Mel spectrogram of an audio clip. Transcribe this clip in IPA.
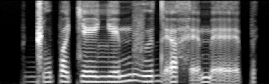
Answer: ɡ͡ǁ o p ʌ c e ʎ e m v ɯ d ɛ̰ ɐ̯ h ɛ̰ m ɛ̰ p

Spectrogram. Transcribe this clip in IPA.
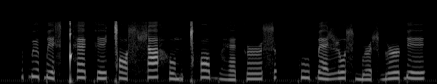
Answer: ɓ ʏ˦ ɓ e˨ s ǃʰ ɛ˦ k e˨˦ ǀ ɔ˨ s ɬ a˦ h o˨ m ǀʰ ɔ˦ bʱ ɛ˨ k ə˞˦ s | k u˧ ɓ ɛ˨ ɮ o˧ s b ə˞˨ ɬ ɡ ə˞˦ ɠ e˦

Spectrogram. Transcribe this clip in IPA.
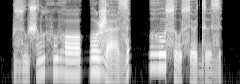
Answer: z u˩ ʃ u˥ l h u˥ ɦ ɔ˥ | o˥ ʐ a˩ z | ɦ o˥ s o˩ s œ˩ d ə˩ z

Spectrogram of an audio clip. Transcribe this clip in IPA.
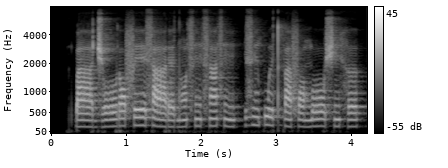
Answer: k͡p aː˨ d͡ʒ oː˨˦ ɾ ɔ˧ f eː˦ s aː˨ ɾ ɛ˨ d ɔ̃˧ s ĩ˧ s ã˦ s ĩ˨ | z ĩ˦ p w ɨ˨ t p a˨ f ɔ˨ ŋ oː˦˨ ʃ ĩ˧ h ə˧

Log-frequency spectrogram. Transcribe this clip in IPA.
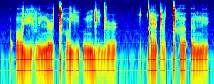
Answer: ʔ ɔ vʲ ʊ β ɪ n ə˞ ǀʰ ɔ j i ʔ u ŋ ɡ i d̪ ə˞ | ǃ æ ʈ ɑ ǀʰ ʌ ʔ ə n̪ ɪ

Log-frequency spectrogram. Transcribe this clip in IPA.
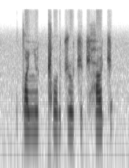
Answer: tˤ ʊ ʎ y t͡ʃ ǁ o ɾ y t͡ʃ ɭ u t͡ʃ ɐ t͡ʃ ħ ɐ t͡ʃ

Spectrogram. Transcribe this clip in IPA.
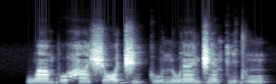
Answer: w ã˧ b o˨ h ã˨ ʃ ɔ˨˦ d͡ʒ i˧ k u˧ n u˦ ɾ ɛ̃˦ d͡ʒ ɛ̃˦ k i˦˨ d ũ˨˦

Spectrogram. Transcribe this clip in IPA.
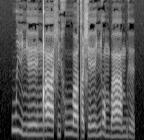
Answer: w i ɲ eː ŋ͡ǃ aː ɬ i x uː tˤ ɪ ɕ eː ɲ ɔ m b aː m b ɪ

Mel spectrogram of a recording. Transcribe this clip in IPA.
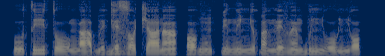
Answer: u˧ t iː˦ t oː˨ ŋ aː˨ b e˦ ɡ e˦ z ɔ˦˨ t͡ʃ aː˧ ɾ ã˦ | ɔ˧ ɡ ũ˧ k͡p i˦˨ n i˦˨ ɲ ə˧ ɓ a˨ n e˦˨ v ɛ̃˧ b u˦ ɲ oː˨ ɲ ɔ˧

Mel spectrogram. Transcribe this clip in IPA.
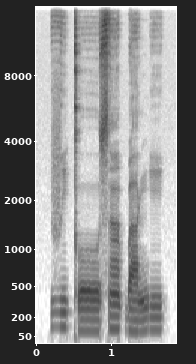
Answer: v i˦ kʼ oː˨ s ã˦ ɓ a˨ ŋ i˦

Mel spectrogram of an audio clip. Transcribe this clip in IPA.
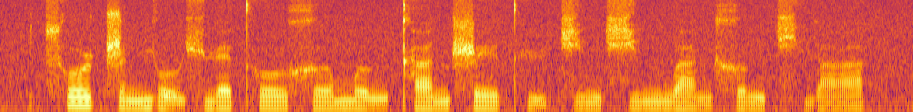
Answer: t͡sʰ o˥ ʊ̯ ʈ͡ʂ ə˧˥ n j o̰˨˩ ʊ̯ ɕ ɥ ɛ˧˥ t̪ʰ o˧˥ ʊ̯ x ɤ˧˥ m ɤ̰˨˩ ŋ kʰ a˧˥ n ʂ e˥ ɪ̯ t̪ʰ y̰˨˩ t͡ɕ i˥˩ ŋ ɕ i˥ ŋ w a˧˥ n x ɤ˥˩ ŋ t͡ɕʰ j ä˧˥

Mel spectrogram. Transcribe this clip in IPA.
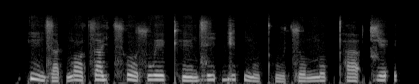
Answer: k ĩ˥˧ d͡z a˨ k̚ ŋ ɔ˥˧ t͡s a˦ j t͡sʰ o˥˧ s w e˦ kʰ ẽ˧ d͡z i˦ ʔ ɡ i˦ p̚ ŋ u˨˩ t̪ʰ u˨˩ t͡s o˧ ŋ o˦ p̚ t̪ʰ a˦ ʔ t͡ɕ e˦ ʔ

